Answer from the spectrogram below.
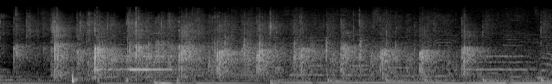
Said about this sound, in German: Wenn du heute das allererste Mal im CZD bist, dann möchte ich dich ganz besonders nochmal willkommen heißen und dieser Applaus gehört dir.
